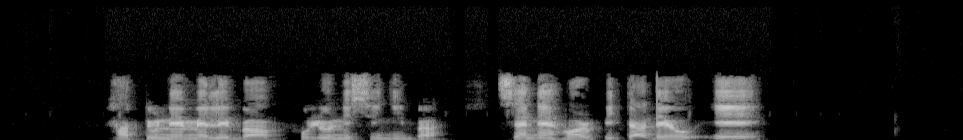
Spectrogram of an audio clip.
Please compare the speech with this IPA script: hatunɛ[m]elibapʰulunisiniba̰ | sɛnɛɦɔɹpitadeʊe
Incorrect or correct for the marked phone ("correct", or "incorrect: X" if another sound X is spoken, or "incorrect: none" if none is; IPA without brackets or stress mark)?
correct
